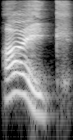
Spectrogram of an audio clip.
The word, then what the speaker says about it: Icke: the name of uh david ike david ike whose name is almost spelled like david icky yes so david icky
